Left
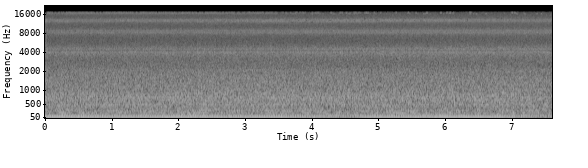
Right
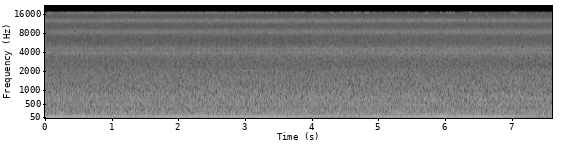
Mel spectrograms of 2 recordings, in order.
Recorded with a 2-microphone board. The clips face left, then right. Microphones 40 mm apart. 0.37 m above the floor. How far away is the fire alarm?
No fire alarm in this recording.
